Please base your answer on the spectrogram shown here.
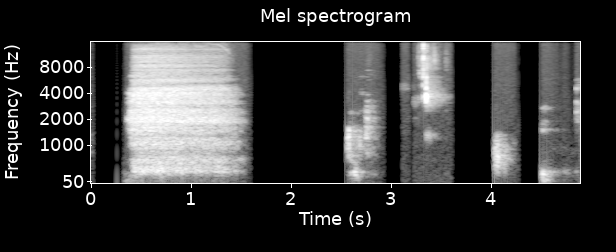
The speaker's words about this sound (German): Atme bitte tiefer ein.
